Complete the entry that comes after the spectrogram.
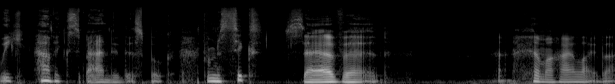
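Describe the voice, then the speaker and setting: This somewhat breathy man talks at a medium pitch with ordinary pitch variation on a very clean recording with a silent background. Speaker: streamer reading books aloud. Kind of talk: reading aloud with casual commentary. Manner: halting, stumbling over words.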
